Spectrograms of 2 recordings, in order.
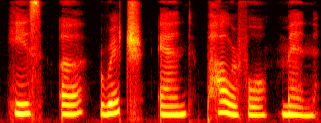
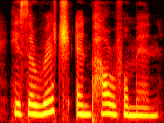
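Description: First: Slow, word by word with pauses; slow read-along. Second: Said in the usual way. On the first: Shown as a demonstration. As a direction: model the sentence slowly for learners. (慢速逐词领读) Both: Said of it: "跟着我慢读一遍".

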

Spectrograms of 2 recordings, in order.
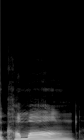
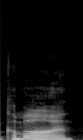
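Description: First: "come on" as "kah-mong", back of tongue raised; wrong COME ON. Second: "come on" with light "come" and clean n; correct COME ON. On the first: Teacher warns learners, mispronounced "come on" as "kah-mong". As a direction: say "on" with a nasal ng ending. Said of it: "不要读come on". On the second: Teacher gives the right model, clean "come on". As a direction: end "on" on a clear n, tongue back down. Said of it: "读成come on". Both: Shown as a demonstration.

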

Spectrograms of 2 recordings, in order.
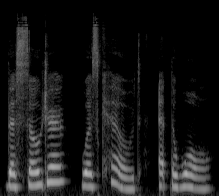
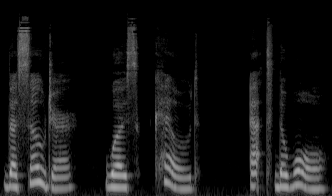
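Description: First: Said in the usual way. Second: Slow, word groups split by pauses; slow read-aloud. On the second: Shown as a demonstration. Teacher models the sentence for learners, slow and measured. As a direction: read it slowly, phrase by phrase. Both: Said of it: "我们慢慢来读一下".

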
